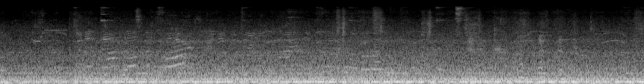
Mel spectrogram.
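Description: Steady low drone of the ferry Coho's engines heard from the deck, with faint voices above it.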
